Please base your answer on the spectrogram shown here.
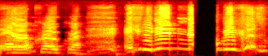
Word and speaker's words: Aarakocra: And there's other ways to pronounce it, but I pronounce it Aarakocra.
